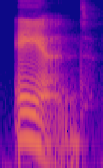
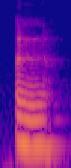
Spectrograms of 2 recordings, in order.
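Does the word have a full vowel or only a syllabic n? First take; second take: full vowel; syllabic n. First: It has a full tense nasalized a vowel. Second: The vowel drops, leaving only a syllabic n. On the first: "My vowel is a tense nasalized a" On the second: "I'm saying what's called a syllabic N"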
